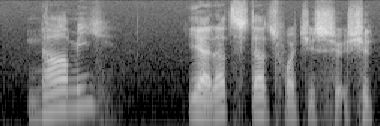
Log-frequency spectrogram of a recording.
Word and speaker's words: Nami: Nami. Yeah, that's what you should pronounce it as.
